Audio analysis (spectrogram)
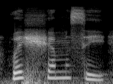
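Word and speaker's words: وَالشَّمْسِ: Di situ ada judul wasyamsi, sama dengan wasyamsi. Itu ada tanda tasdid, maka ditekan membacanya.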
